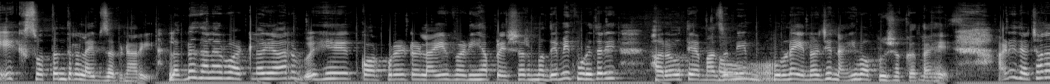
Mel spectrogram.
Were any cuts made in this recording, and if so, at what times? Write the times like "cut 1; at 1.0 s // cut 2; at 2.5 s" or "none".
cut 1; at 1.5 s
